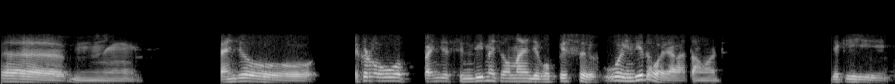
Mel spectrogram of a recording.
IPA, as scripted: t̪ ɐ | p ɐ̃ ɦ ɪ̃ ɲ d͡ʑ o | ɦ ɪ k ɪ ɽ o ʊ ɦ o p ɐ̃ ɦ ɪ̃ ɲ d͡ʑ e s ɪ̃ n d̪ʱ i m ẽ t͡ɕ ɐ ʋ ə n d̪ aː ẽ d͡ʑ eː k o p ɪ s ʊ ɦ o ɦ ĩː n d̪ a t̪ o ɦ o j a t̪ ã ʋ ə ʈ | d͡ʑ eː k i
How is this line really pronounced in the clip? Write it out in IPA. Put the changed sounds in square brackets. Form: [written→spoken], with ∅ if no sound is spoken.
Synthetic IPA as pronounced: t̪ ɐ | p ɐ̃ ɦ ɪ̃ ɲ d͡ʑ o | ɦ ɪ k ɪ ɽ o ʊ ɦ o p ɐ̃ ɦ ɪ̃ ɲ d͡ʑ e s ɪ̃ n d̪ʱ i m ẽ t͡ɕ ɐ ʋ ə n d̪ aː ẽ d͡ʑ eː k o p ɪ s ʊ ɦ o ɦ ĩː n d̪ [a→i] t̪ o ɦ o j a t̪ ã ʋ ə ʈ | d͡ʑ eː k i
